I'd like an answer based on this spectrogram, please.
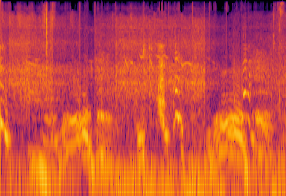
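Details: Wild lion cubs of the River Pride in Mara North Conservancy, Maasai Mara, Kenya, making raspy, hoarse squeaks: overlapping rising and falling squeals and chirps, several per second, with low rumbling background noise.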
